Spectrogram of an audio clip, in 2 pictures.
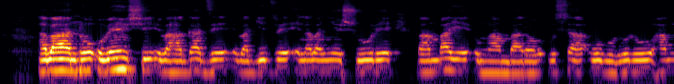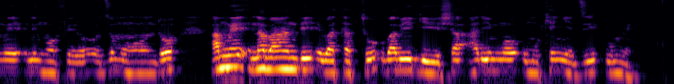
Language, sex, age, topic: Rundi, male, 25-35, education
